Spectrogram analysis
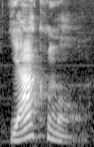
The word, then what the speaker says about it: Yakumo: it goes into but oh yakumo okay that's how you pronounce it uh and then what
